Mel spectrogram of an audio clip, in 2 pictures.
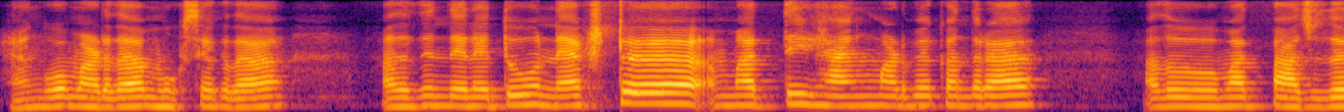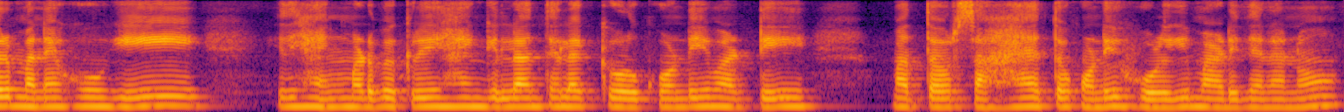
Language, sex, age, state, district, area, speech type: Kannada, female, 45-60, Karnataka, Bidar, urban, spontaneous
